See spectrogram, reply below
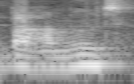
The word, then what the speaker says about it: Bahamut: Bahamut. – 12, they pronounce it Bahamut. – Bahamut.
